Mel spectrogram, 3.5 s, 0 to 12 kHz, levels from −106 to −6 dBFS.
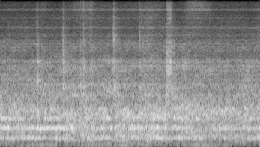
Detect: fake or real fake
